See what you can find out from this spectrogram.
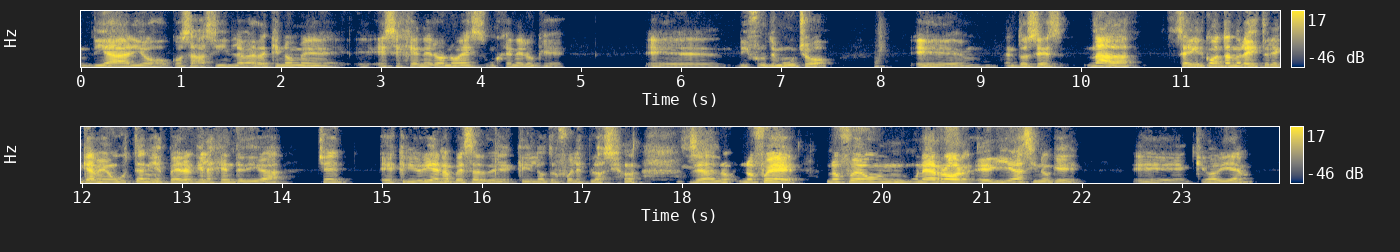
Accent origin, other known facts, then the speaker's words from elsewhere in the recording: Córdoba, Argentina; un poco porque soy de Córdoba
